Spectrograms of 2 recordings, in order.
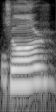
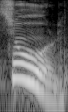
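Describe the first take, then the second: First: The vowel sounds like 'o'. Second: The vowel sounds like 'u'. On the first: The speaker calls it right. "চোরকে আমরা বলি চুর" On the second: The speaker calls it wrong. "আমরা বলি চুর"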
